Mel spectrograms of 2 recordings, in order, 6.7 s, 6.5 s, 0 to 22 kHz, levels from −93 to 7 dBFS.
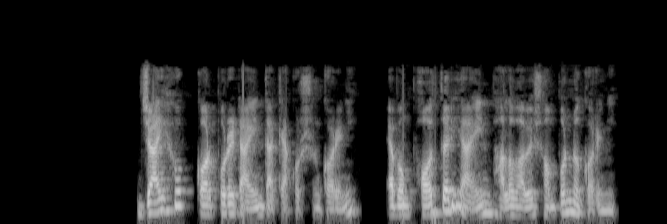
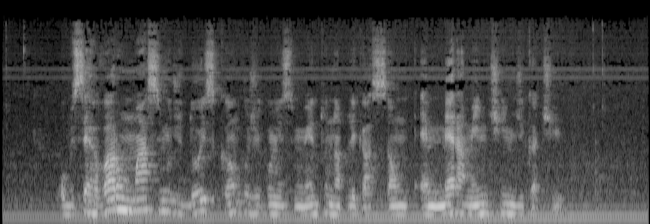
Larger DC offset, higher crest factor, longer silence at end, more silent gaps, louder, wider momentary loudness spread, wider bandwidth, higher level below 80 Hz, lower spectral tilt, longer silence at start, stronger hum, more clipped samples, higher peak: neither; about the same, 20 dB vs 18 dB; first, 0.55 s vs 0 s; first, 3.61-3.86 s vs none; first, -19 LUFS vs -23 LUFS; second, 11 LU vs 19 LU; second, 7.8 kHz vs 16.5 kHz; second, -54 dBFS vs -40 dBFS; first, -5.5 dB/octave vs -4 dB/octave; first, 1.4 s vs 0.05 s; second, none vs 60 Hz at -35 dBFS; neither; first, -2 dBFS vs -6 dBFS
